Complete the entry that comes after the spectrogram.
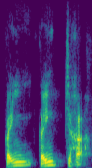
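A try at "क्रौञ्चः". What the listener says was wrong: It is not Kai. Kauncha.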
